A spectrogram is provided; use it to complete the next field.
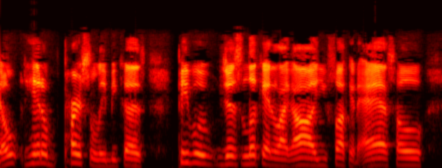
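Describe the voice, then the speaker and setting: Speaking at a fairly quick pace, a man sounds animated, his pitch varying in an ordinary way. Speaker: gaming YouTuber. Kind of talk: casual game tutorial and rant.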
